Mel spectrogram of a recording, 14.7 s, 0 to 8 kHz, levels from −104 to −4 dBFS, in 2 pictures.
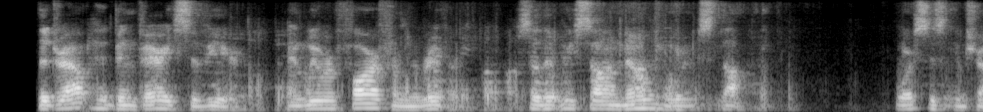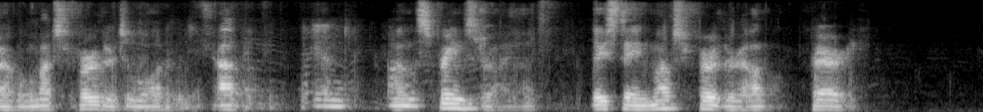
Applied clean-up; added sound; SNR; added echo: neural mask model DeepFilterNet 3.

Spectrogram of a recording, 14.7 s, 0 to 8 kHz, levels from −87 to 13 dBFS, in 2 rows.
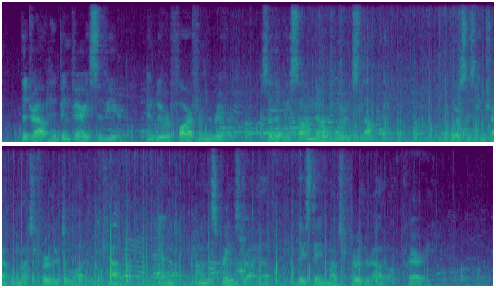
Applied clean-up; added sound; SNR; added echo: none; Livestock, farm animals, working animals; 3 dB; reverberation time 0.3 s.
